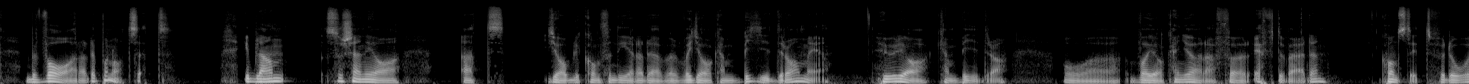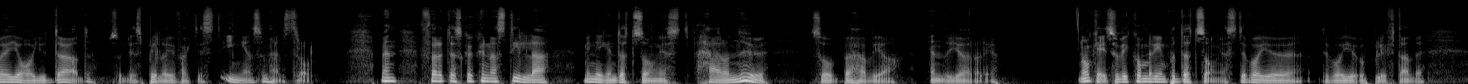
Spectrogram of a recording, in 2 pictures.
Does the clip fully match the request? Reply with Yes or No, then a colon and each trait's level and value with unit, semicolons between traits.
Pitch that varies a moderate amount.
No: wide, 5.9 semitones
